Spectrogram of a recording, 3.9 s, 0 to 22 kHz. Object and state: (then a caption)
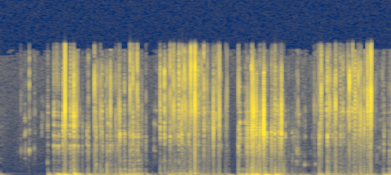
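Metal mesh microphone grille scratched with nails. Long acrylic nails scratch across the hollow metal mesh grille of a standing microphone. After a brief quiet start, a dense, rough scraping begins, with a strong low hum around 117 Hz and a thin, bright rasp on top. It continues in uneven stroke-like surges, dipping briefly between them, until the clip ends.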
